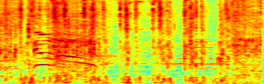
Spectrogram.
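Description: A horse in Elder Scrolls Online gallops with rapid, rhythmic hoof clops and a brief whinny, close and loud, while someone talks over it.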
